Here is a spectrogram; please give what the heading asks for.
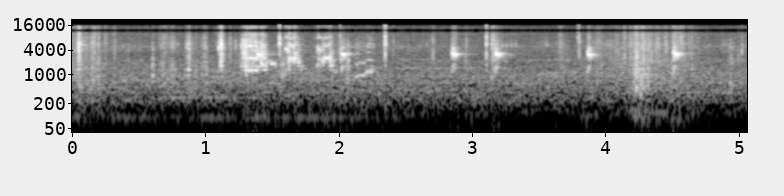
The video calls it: Parkieten geluiden – Parakeet sounds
